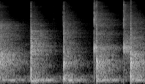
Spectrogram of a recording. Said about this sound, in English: Round of applause for him, please.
